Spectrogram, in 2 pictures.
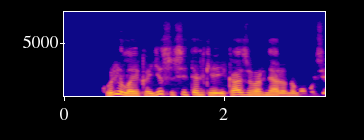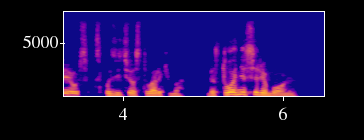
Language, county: Lithuanian, Vilnius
